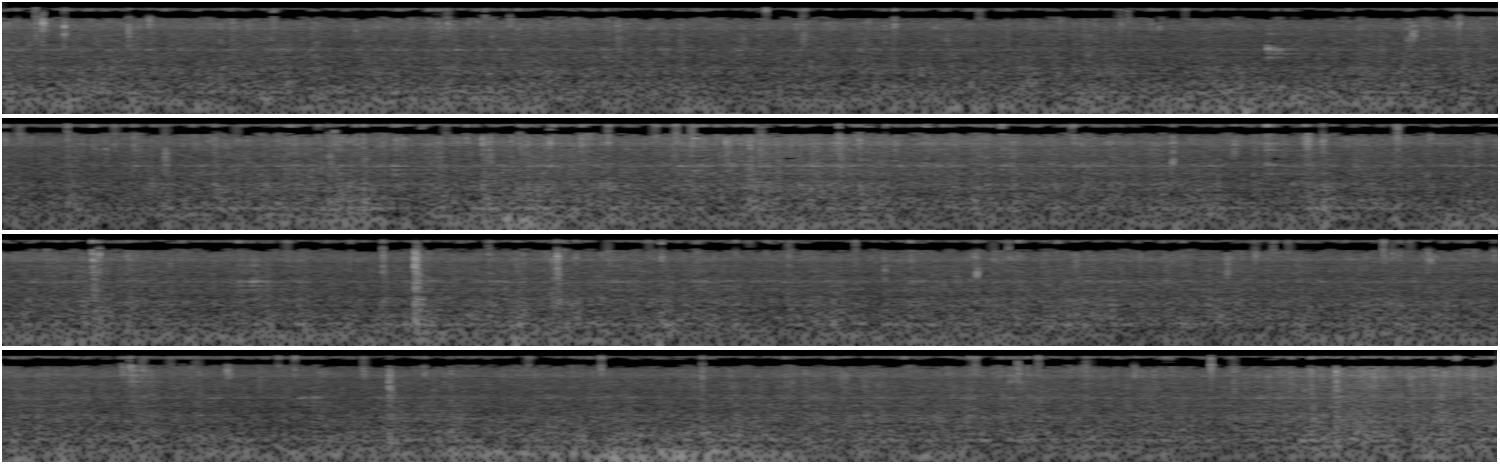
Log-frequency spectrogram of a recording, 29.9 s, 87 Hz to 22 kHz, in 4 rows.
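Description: Heavy rain pouring steadily on the street and surrounding surfaces, with scattered sharp taps of drops close by. A low rumble swells briefly about 25 seconds in.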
